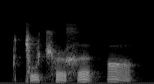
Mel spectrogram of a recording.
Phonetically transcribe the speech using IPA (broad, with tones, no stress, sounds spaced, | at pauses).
ǀ u˩˧˩ t͡ʃʰ ə˞˦˨ x ə˧˥˧ | ɑ˦˨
